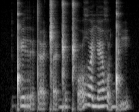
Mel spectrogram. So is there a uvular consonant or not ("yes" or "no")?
yes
